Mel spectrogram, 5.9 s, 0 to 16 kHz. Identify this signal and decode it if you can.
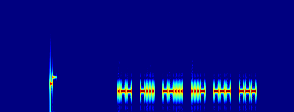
Morse code, heard as a keyed tone, about 40 wpm, spaced as for 29 wpm, 700 Hz. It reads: WB7VOO
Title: USA Call Signs - 2x Character Spacing - 40wpm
